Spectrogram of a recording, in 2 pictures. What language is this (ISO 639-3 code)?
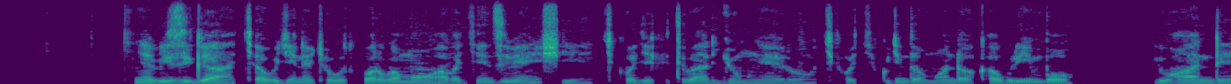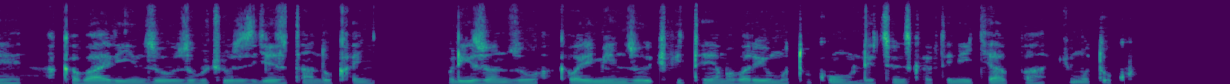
kin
